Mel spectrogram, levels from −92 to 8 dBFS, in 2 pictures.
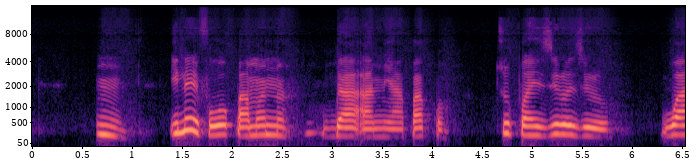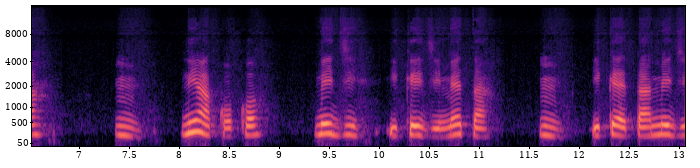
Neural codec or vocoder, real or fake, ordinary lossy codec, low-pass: autoencoder, 48 kHz, 128 numbers a frame, DAC-VAE, trained on Japanese speech; fake; Opus, 16 kbps; 14.4 kHz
